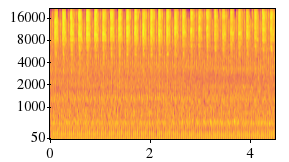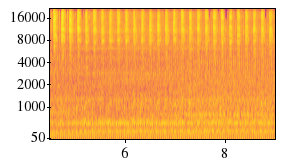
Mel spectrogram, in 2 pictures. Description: I've just started my 2006 Peugeot 307 1.6 HDI after installing a new battery and I hear this hissing noise. It seems it's coming from the injectors.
